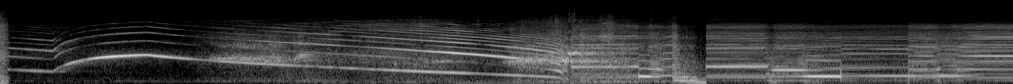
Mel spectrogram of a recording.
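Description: Police car siren giving one quick rise and then a long, slow falling wind-down that dies out after about six seconds. Music with held notes follows.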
